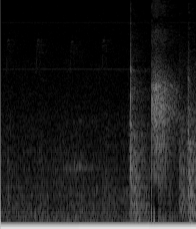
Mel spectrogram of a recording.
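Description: Pool break: a sharp click near the end, then a louder crack as the cue ball smashes into the racked red and yellow pool balls.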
